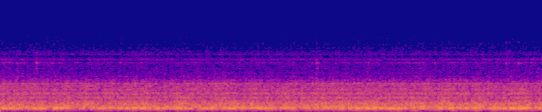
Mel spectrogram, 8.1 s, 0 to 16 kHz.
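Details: Navien NCB-240 combination boiler; steady low droning rumble with no rhythm or change in pitch throughout. Loud combustion fan noise.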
